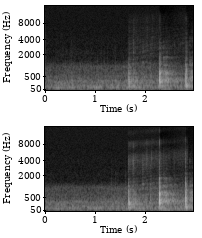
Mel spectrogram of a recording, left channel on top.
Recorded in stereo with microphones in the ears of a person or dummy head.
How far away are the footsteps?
About 1.8 m.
